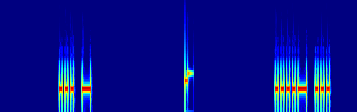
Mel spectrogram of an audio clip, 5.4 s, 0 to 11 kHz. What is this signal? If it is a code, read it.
Morse code, heard as a keyed tone, about 28 wpm, 700 Hz. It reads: S T 4 S
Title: Two Challenging Letter-Number Combinations 28wpm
